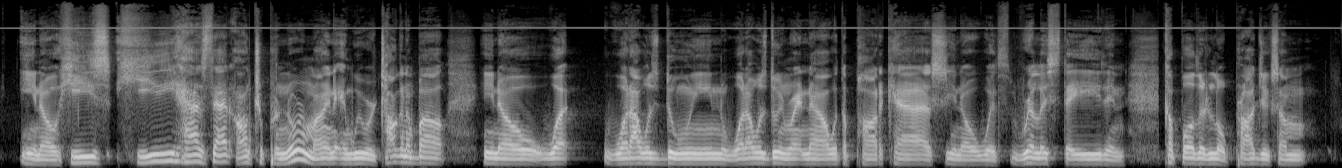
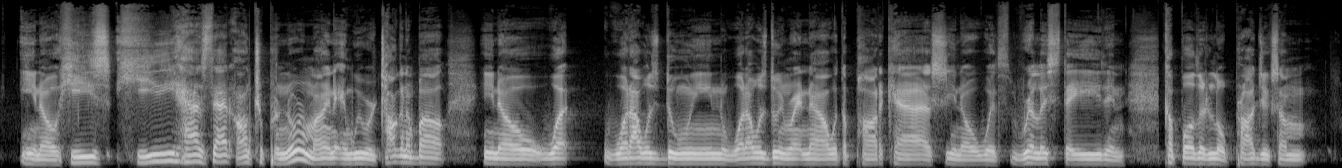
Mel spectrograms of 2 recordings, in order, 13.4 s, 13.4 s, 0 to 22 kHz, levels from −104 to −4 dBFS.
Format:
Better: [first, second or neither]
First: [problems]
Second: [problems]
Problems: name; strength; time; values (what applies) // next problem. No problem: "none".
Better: second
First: high-pitched whine; noticeable; throughout; 11 kHz, 15 dB below the speech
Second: none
